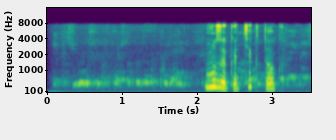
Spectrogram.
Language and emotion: Russian, neutral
